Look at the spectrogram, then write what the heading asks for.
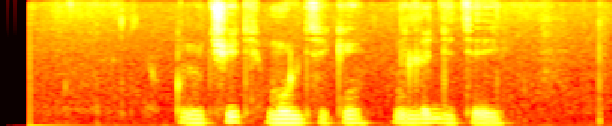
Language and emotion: Russian, neutral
